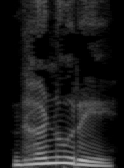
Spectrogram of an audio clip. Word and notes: ದಿನಾರು: kannada

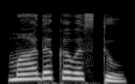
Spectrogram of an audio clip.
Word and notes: ಮಾದಕವಸ್ತು: kannada

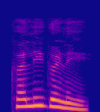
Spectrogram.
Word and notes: ಖುಲಿಖುಲಿ: khulikhuli

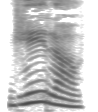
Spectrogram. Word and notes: ಘೇರಾವ್: Kannada

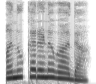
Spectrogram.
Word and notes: ಅನುಕರಣವಾದ: anukaraṇavāda

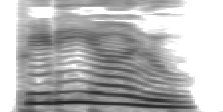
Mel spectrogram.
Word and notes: ಪಡಿಯಳೆ: paḍiyaḷe

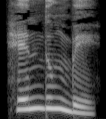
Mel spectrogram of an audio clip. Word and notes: ಹೆಂದುಂಬೆ: Kannada

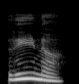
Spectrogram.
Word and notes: ರಿಣ: riṇa

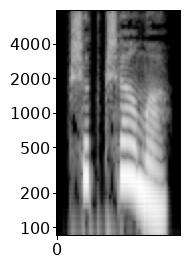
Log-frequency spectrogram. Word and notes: ಕ್ಷುತ್ಕ್ಷಾಮ: kṣutkṣāma

